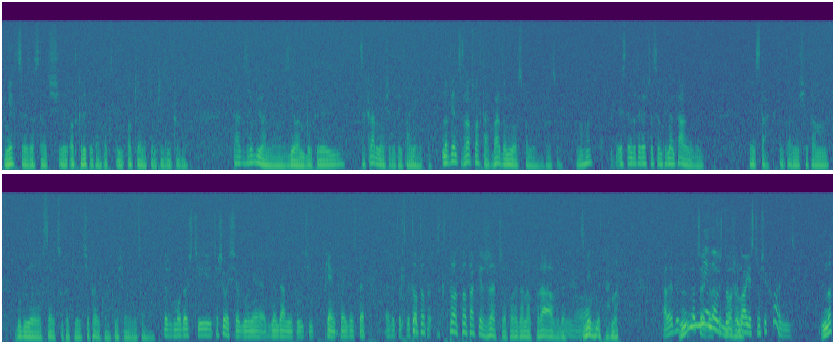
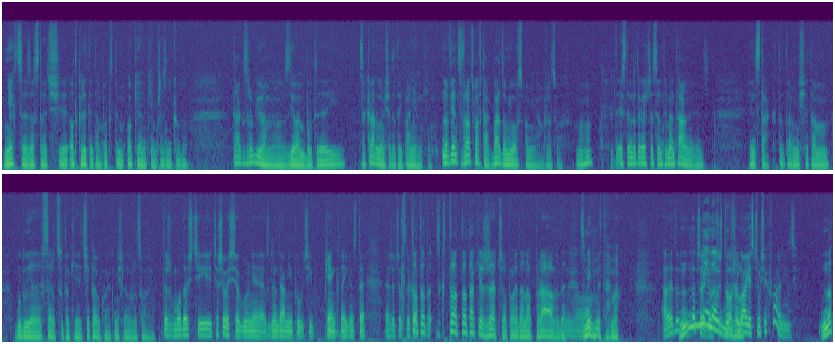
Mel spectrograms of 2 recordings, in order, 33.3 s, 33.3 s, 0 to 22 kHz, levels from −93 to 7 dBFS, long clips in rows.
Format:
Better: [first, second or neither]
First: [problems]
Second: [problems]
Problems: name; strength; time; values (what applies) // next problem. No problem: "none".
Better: second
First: hiss; loud; throughout; 7 dB below the speech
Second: hiss; faint; throughout; 25 dB below the speech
